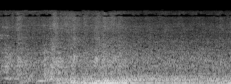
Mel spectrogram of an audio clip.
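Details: Sherman tank with a 9-cylinder 16-litre (975 cu in) radial of about 400 hp, both mags on and out of gear, cranked with a couple of pumps on the accelerator: a heavy low rumble builds quickly and settles into a steady, deep, even beat; normal start.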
